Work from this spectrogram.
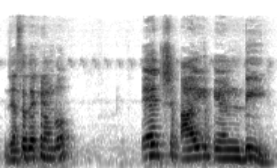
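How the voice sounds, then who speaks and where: Woman, English pronunciation lesson, very slow, spells out letters, mid pitch. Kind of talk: explaining phonics rules step by step.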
